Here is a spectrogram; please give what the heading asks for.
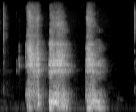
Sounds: Throat clearing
